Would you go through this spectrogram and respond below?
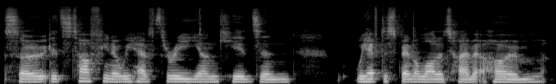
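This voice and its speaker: A middle-aged man from Australia, a guest in an interview, explaining his views in a calm, reasoned way. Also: medium pitch, measured pace. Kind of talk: casual interview conversation.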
